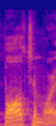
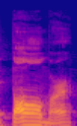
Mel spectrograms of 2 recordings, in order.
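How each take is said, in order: First: The name is said with all three syllables. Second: The name is shortened to two syllables, Balmer. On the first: This is not how locals say it. "no one says Baltimore" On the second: This is how locals say it. "They say Balmer, B A W L Balmer"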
